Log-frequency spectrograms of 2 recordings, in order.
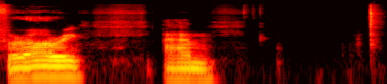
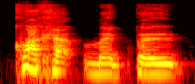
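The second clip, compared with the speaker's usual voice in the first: slow careful naming; 4 dB louder, much slower than usual. Retold or imitated. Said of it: "as Zara says it".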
